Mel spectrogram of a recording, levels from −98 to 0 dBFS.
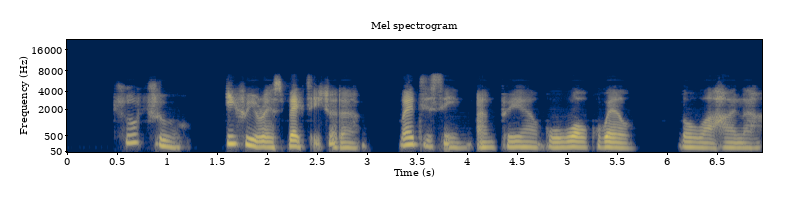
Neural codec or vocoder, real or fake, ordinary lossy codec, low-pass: codec, 16 kHz, 1 kbps, FunCodec, trained on LibriTTS, 50 frames a second; fake; none; 7.2 kHz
